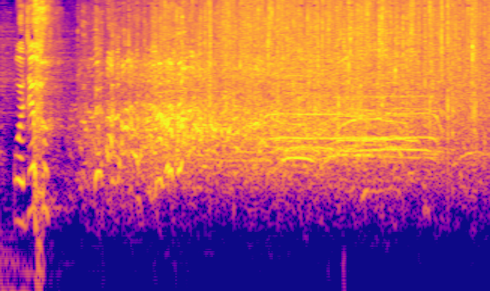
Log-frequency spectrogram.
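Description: An audience laughs and cheers in a large hall.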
